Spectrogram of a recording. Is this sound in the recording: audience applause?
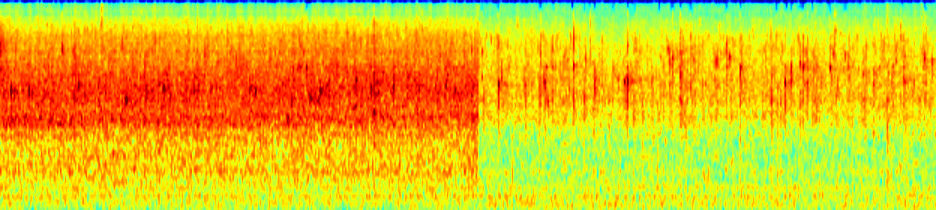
no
